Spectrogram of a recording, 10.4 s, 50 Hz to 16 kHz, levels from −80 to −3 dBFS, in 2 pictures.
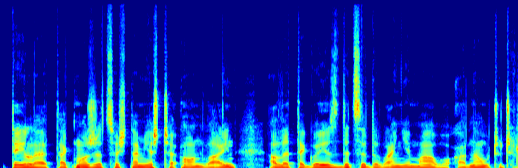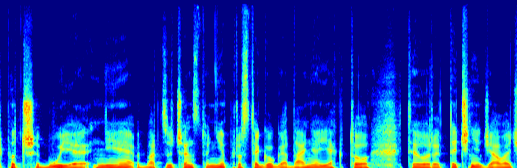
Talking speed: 145 wpm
